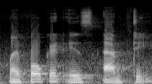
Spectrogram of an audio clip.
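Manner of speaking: slow and deliberate, every word clear; slow model sentence. Shown as a demonstration. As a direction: spell it out slowly for learners. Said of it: "Once again". (धीरे-धीरे, हर शब्द साफ़)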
